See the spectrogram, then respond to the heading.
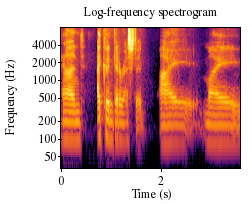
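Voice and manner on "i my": normal talking voice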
